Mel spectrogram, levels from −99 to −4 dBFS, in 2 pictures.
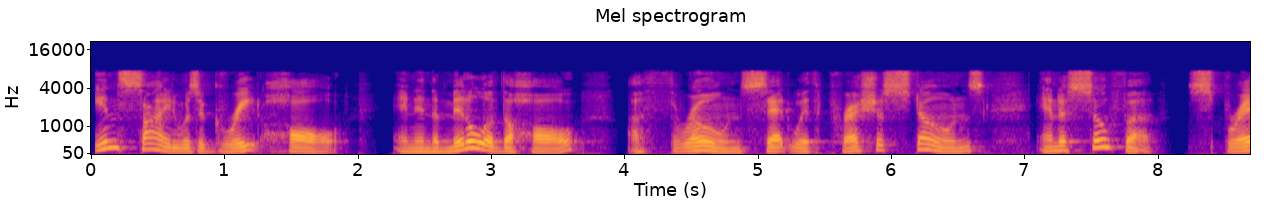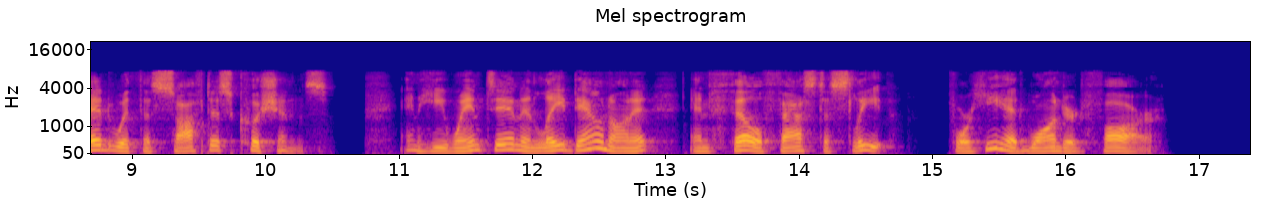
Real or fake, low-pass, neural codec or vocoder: real; 7.2 kHz; none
